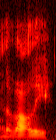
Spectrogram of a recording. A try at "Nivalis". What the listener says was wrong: Like, no, there's an S on the end. No, there's definitely an S on the end.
